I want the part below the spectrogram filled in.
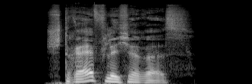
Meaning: strong/mixed nominative/accusative neuter singular comparative degree of sträflich
- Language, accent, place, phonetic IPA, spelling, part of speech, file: German, Germany, Berlin, [ˈʃtʁɛːflɪçəʁəs], sträflicheres, adjective, De-sträflicheres.ogg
